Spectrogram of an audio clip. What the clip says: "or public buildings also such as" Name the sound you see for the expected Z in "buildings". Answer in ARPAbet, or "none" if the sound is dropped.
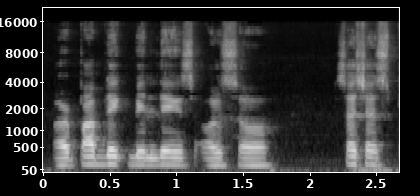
S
